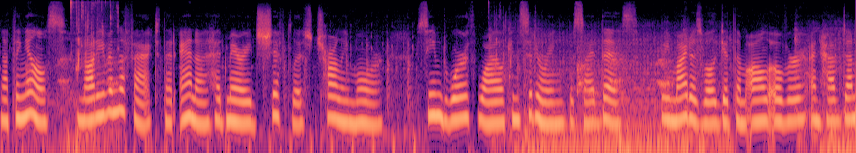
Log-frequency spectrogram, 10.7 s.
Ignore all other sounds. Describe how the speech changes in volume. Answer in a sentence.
The loudness of the speech stays about the same.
